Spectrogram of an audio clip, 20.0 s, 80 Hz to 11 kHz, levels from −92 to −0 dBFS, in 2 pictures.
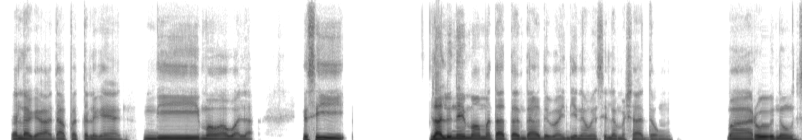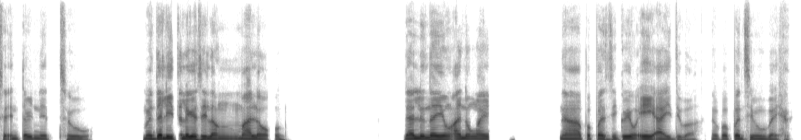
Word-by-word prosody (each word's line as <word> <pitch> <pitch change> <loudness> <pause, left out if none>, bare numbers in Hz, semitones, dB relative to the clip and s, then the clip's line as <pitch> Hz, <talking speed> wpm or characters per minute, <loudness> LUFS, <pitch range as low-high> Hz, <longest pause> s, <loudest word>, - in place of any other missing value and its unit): Talaga, 105 -3 0
dapat 110 +3 -5
talaga 110 -2 -4
'yan 105 -1 -6 0.2
hindi 115 0 -1 0.5
mawawala 110 -2 -2 0.6
kasi 140 -1 +2 1.1
lalo 125 -2 +8
na 130 0 +5
yung 130 0 +3
mga 135 0 +1
matatanda, 115 -2 0
'di 110 -1 -2
ba, 105 +1 -4
hindi 110 0 -3
naman 110 0 -4
sila 110 0 -5
masyadong 105 -1 -8 0.7
marunong 125 +4 +2
sa 110 - -7
internet, 115 0 -3
so, 105 -2 -7 0.7
madali 130 +3 +5
talaga 130 +1 +5
silang 130 -1 0
maloko. 115 -2 -1 1.5
Lalo 125 +2 +4
na 155 +1 +4
yung 155 -1 +3
ano 140 -1 +1
ngayon 135 -1 -1 0.9
napapansin 120 -1 -2
ko 135 - +1
yung 130 -2 +2
AI 100 -2 +1
'di 95 0 -11
ba, 90 +4 -13 0.2
napapansin 115 -1 -4
mo 105 - -4
ba 100 -1 -5
yun? - - -17
115 Hz, 125 wpm, -21 LUFS, 110-125 Hz, 1.5 s, lalo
